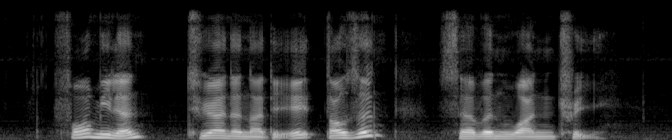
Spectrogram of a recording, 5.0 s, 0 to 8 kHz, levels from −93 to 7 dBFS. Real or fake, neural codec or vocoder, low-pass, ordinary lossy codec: real; none; 7.2 kHz; none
